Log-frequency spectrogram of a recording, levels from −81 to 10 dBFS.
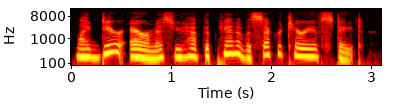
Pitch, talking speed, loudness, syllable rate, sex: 200 Hz, 230 wpm, -16 LUFS, 6.4 syllables/s, female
